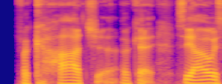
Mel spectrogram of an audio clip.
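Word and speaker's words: focaccia: So, that really nice fluffy Italian bread that starts with an F, how do you pronounce that? Danger. Fkaca. Fakatcha. Okay. See, I always say fossa.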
